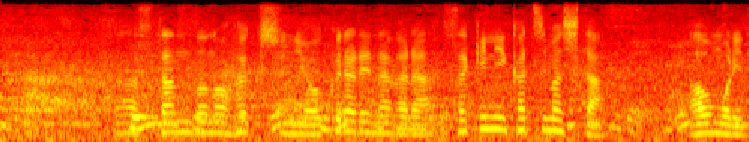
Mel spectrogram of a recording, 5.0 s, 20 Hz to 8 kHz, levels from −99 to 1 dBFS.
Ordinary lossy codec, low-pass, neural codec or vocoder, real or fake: none; 7.2 kHz; none; real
